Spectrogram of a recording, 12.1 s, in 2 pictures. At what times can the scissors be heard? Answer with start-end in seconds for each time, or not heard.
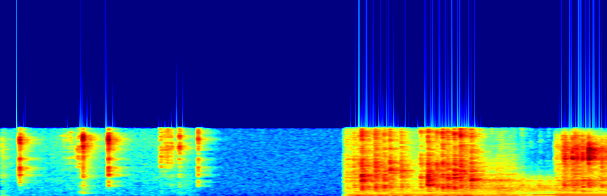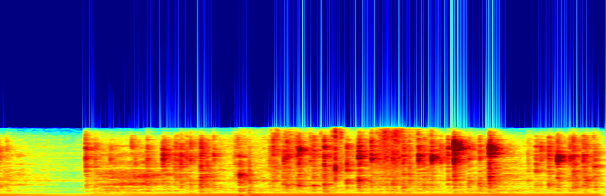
0.1-2.0, 4.5-5.8, 8.4-10.4.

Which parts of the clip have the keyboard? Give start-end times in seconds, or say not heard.
3.4-12.0.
